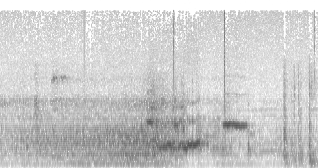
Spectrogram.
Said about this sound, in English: Better shut that motor off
